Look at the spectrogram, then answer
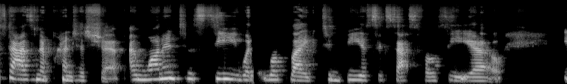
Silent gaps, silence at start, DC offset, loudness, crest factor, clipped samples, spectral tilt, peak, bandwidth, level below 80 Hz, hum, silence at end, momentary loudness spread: none; 0 s; under 0.1%; -20 LUFS; 20 dB; under 0.1%; -3 dB/octave; -2 dBFS; 18 kHz; -66 dBFS; none; 0 s; 11 LU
